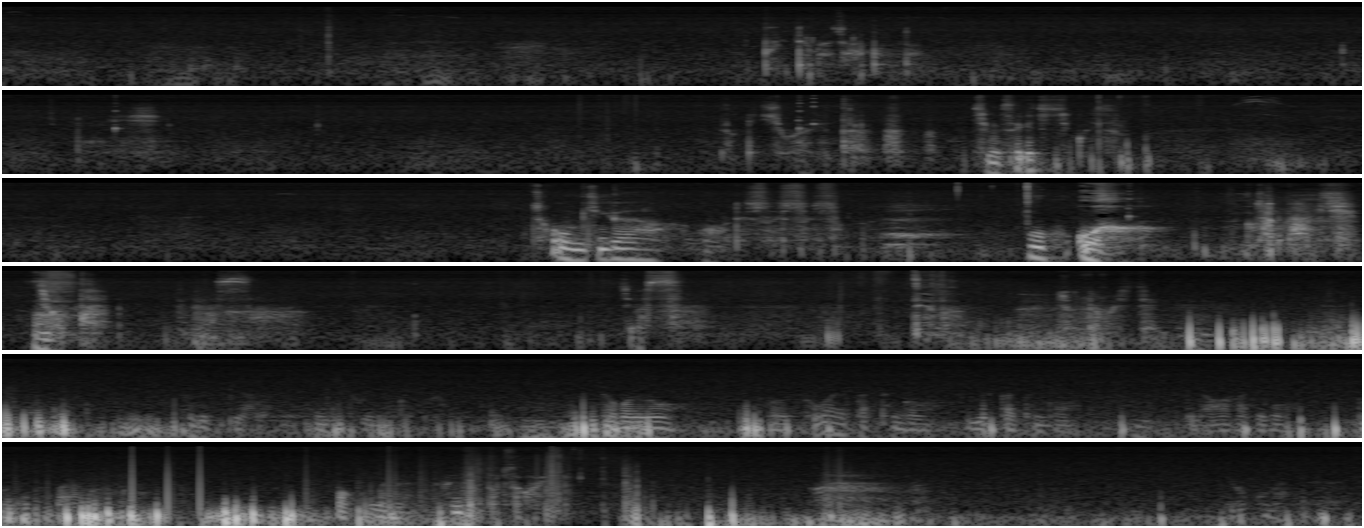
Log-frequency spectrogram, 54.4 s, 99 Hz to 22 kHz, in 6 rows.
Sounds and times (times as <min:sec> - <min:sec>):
Speech: 0:15.5 - 0:16.6, 0:21.6 - 0:23.8, 0:26.4 - 0:29.0, 0:40.2 - 0:46.0, 0:47.6 - 0:49.1.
